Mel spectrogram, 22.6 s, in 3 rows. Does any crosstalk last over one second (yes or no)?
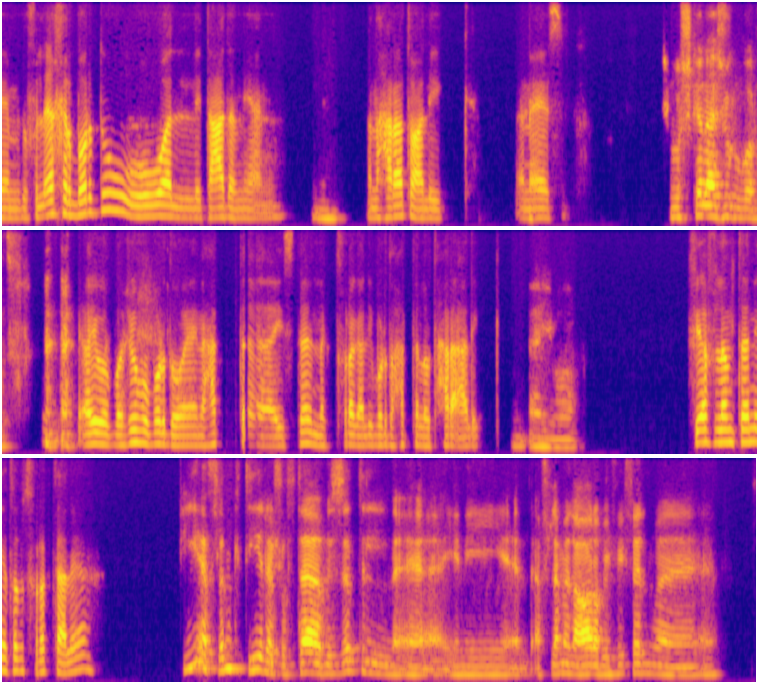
no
